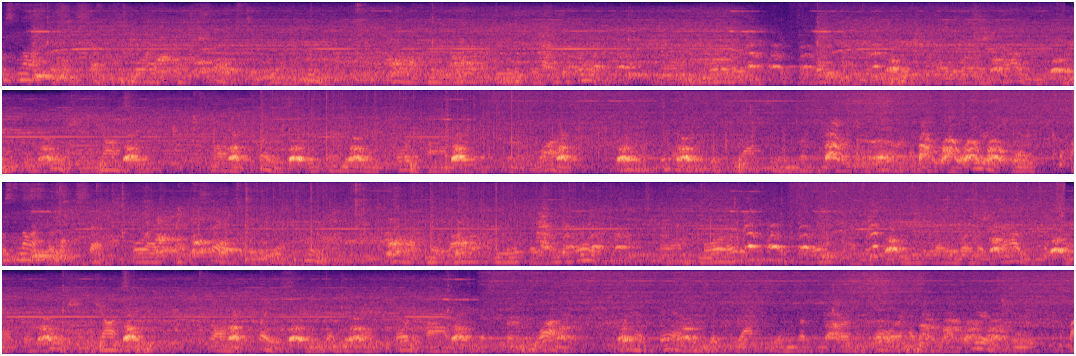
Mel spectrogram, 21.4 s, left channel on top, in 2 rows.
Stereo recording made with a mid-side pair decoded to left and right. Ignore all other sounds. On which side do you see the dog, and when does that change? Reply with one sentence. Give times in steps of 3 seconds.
In this clip you hear the dog on the right from 0 s, in the centre from 12 s and on the left from 15 s.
